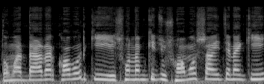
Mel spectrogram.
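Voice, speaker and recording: Kindly neighbour, very high-pitched. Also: male voice, steady tone, fast talker, gravelly, a bit bright, heavily acted. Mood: gentle, concerned. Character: kindly, attentive village neighbour man. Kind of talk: Bengali cartoon drama acting.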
